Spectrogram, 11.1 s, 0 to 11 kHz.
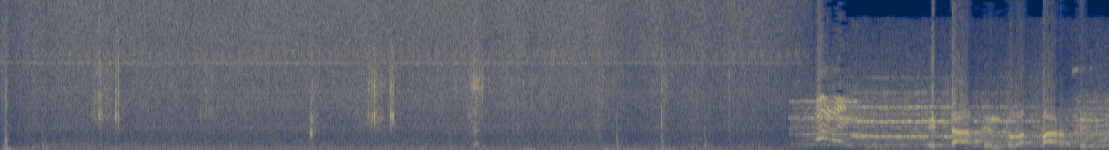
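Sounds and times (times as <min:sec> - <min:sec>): deep rumble: 0:00.0 - 0:07.9
steady rushing noise: 0:00.0 - 0:08.9.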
